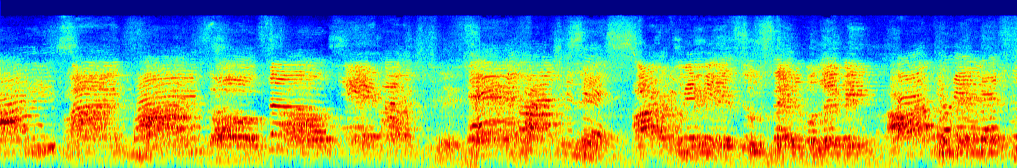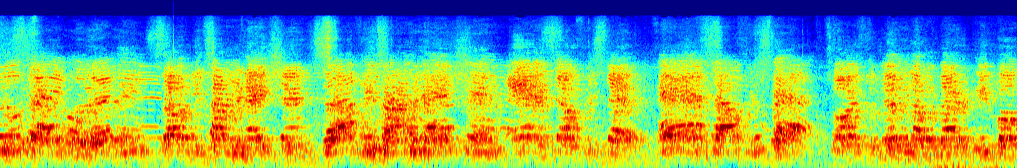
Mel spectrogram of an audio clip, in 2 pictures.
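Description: A large group of teenage students chanting a pledge together in unison, many voices speaking the lines phrase by phrase with short pauses between them.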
